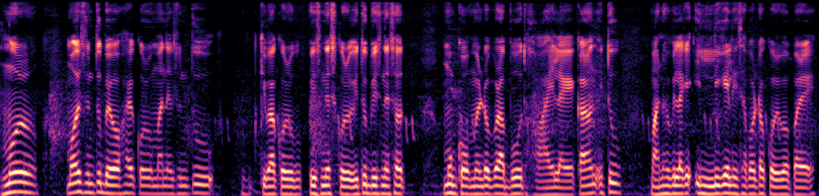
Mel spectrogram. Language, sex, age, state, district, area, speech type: Assamese, male, 18-30, Assam, Udalguri, rural, spontaneous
